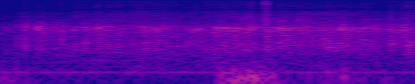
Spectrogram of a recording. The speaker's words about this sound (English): And I've met, as you all are clapping, thank you, I've met a bunch of you all.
